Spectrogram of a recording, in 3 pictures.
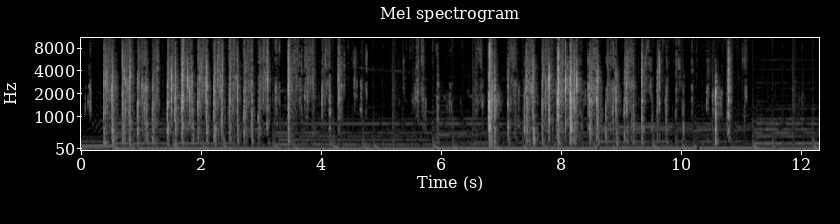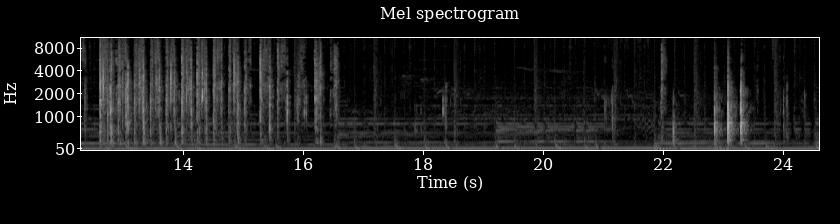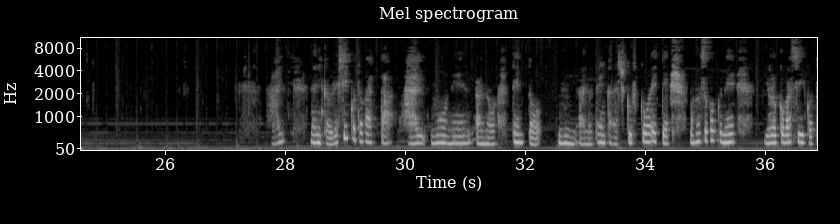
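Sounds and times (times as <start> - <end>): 
tarot cards shuffled for a reading: 0.0 - 11.2, 12.2 - 16.7, 21.0 - 25.4
speech: 28.5 - 36.8.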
